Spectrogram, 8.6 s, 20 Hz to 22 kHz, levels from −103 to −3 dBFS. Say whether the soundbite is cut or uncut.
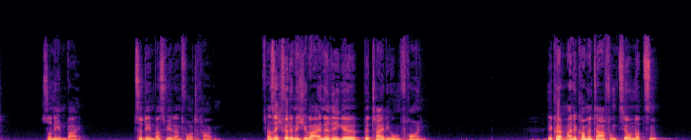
uncut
